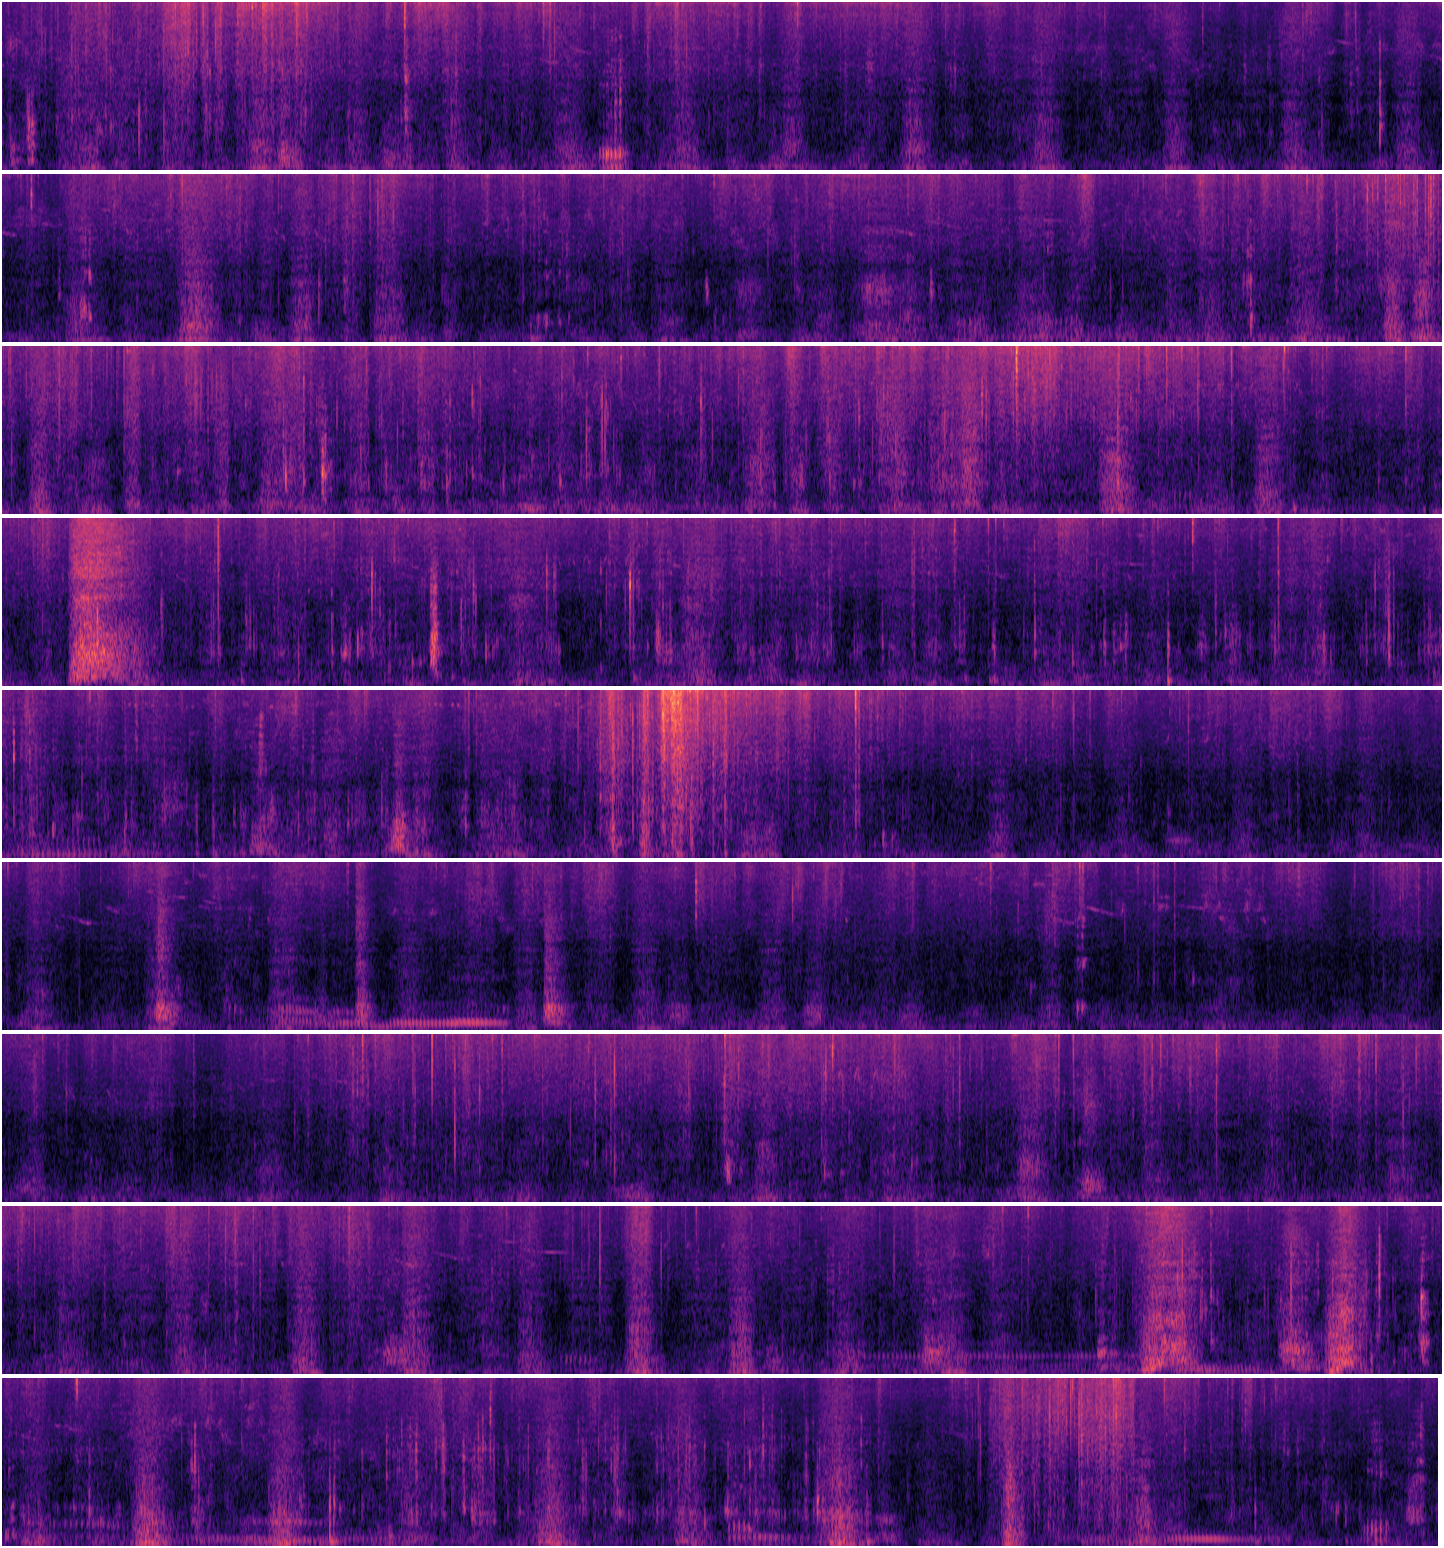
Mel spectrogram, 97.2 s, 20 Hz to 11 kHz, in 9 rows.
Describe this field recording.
At the end of the day, the buffalos came to eat some food the worker of the park gave to them with his truck. The bisons came really close to us. Sound recorded by a MS setup Schoeps CCM41+CCM8, Sound Devices 788T recorder with CL8, MS is encoded in STEREO Left-Right, recorded in may 2013 in the Tallgrass Prairie Reserve close to Pawhuska, Oklahoma (USA).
